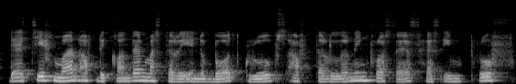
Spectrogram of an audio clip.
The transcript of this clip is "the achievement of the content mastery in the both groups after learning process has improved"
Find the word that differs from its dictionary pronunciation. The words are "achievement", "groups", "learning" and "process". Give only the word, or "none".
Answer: achievement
